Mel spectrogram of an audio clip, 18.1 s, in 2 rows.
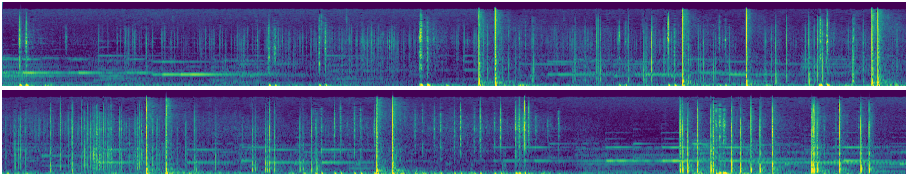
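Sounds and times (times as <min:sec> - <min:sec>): music playing: 0:00.0 - 0:18.0
fireworks bangs and rumble: 0:02.4 - 0:14.7.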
